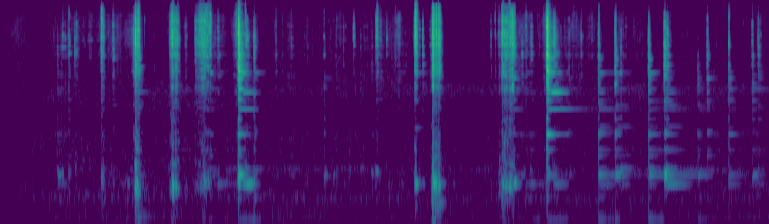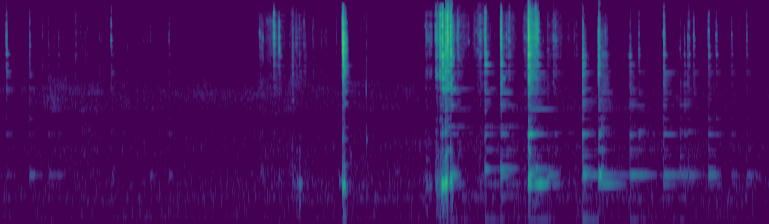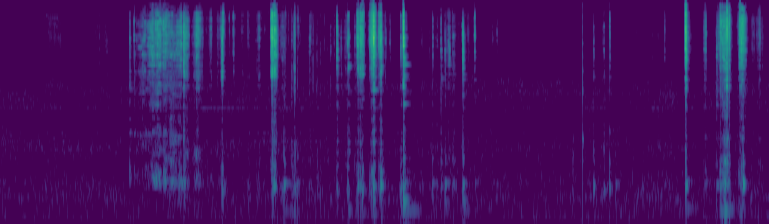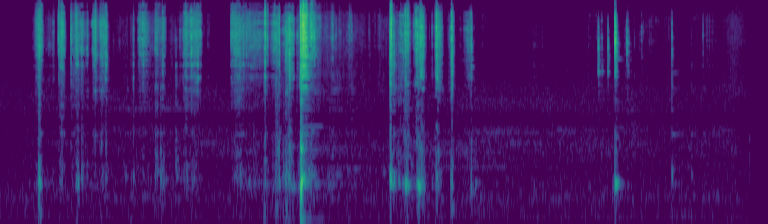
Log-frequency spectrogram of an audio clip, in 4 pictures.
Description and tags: fixing a metal plate
mounting a metal plate and slide the plate on the concrete surface. some cool metal sounds after losing its footing.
